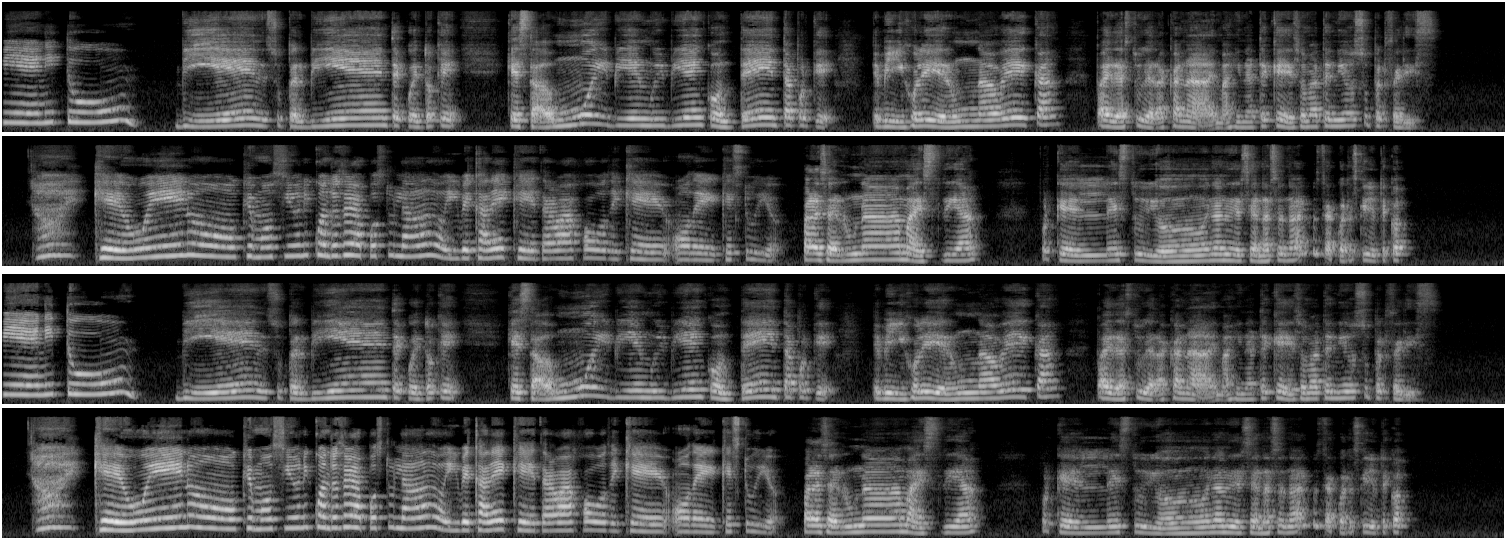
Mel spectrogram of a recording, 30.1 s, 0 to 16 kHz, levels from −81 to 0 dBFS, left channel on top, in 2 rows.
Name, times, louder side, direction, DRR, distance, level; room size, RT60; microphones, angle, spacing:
voice 1, 0.0-1.3 15.3-22.8, right 3 dB, 35° right, 7 dB, 1.4 m, -21 dB
voice 2, 1.7-10.6 10.9-14.3 23.0-24.8 25.6-29.0, left 2 dB, 55° left, 3 dB, 3.9 m, -24 dB
8.3 x 8.2 x 3.5 m, 0.24 s
head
